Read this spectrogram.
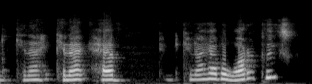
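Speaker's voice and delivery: high, very nervous, stumbling stammer. Narrating a kobold who asks a warrior for water, very nervous. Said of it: "very nervously says".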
